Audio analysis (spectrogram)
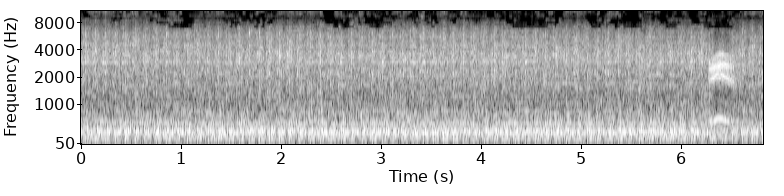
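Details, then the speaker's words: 1985 Nissan 720 4x4 ST truck at warm idle; an uneven, stumbling beat under the clatter, like a cylinder occasionally missing. Plugs not yet checked, so the misfire's cause is unconfirmed. "sounds like it has some missing. I haven't checked the plugs or anything, guys."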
